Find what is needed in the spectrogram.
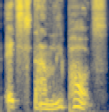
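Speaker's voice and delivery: hushed, drawn-out whisper of recognition; excited crowd whisper. A narrator's reading. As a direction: whisper it slowly, like news passing round a crowd. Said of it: "the whisper goes".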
